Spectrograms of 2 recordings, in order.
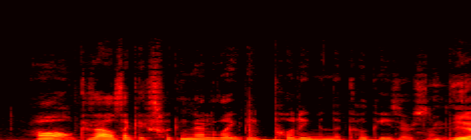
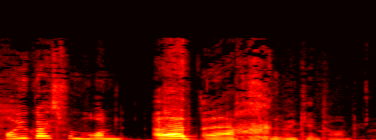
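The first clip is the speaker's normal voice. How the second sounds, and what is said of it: Attempted British accent. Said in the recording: “speak in a British accent ... I'm trying my hardest here, so tell me if I'm doing a good job ... I'm probably not ... I'm, like, not pronouncing O's right”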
